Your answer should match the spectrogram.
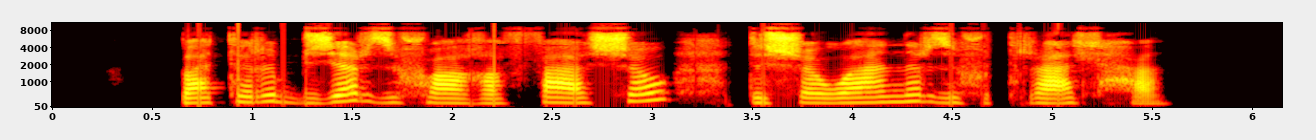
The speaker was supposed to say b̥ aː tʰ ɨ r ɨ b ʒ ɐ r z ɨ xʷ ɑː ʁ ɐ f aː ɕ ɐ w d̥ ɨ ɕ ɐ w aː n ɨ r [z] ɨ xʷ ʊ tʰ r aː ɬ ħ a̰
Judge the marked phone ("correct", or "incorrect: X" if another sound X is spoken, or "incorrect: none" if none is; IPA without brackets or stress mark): correct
